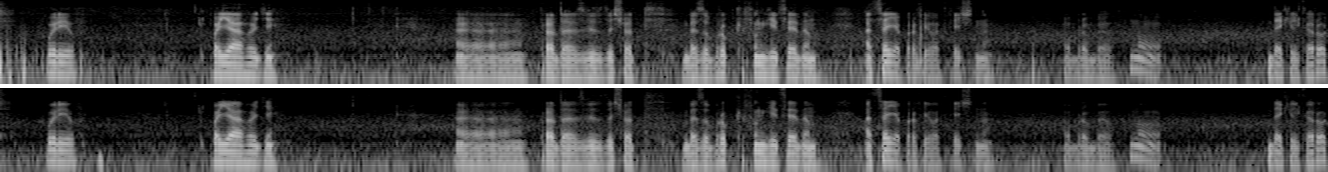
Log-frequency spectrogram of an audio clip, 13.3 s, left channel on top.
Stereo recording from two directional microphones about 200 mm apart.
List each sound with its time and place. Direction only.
0.0 s a sound: 10° right (ahead or behind)
2.0 s speech: 10° right (ahead or behind)
4.5 s speech: 10° right (ahead or behind)
12.7 s speech: 20° right (ahead or behind)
